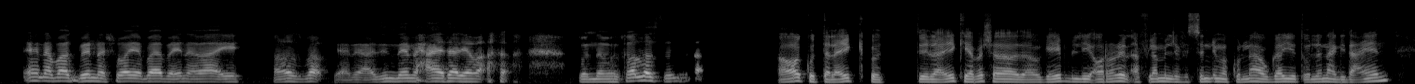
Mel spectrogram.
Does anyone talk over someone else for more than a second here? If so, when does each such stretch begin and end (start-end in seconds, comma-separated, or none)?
none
